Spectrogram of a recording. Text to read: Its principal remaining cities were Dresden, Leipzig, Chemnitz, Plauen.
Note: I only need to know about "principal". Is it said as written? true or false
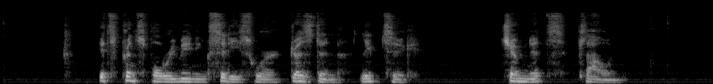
true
